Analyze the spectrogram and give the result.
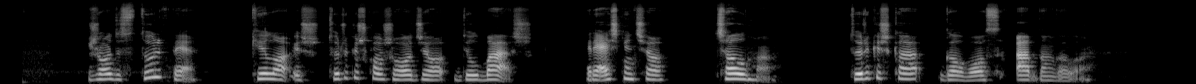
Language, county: Lithuanian, Kaunas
